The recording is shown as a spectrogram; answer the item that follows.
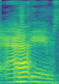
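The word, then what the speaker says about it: AtGames: It's actually pronounced AT Games because the console has 80 games on it.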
